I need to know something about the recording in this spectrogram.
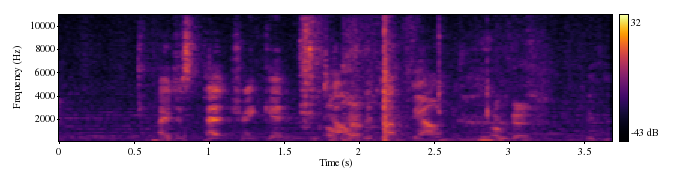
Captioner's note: laughs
